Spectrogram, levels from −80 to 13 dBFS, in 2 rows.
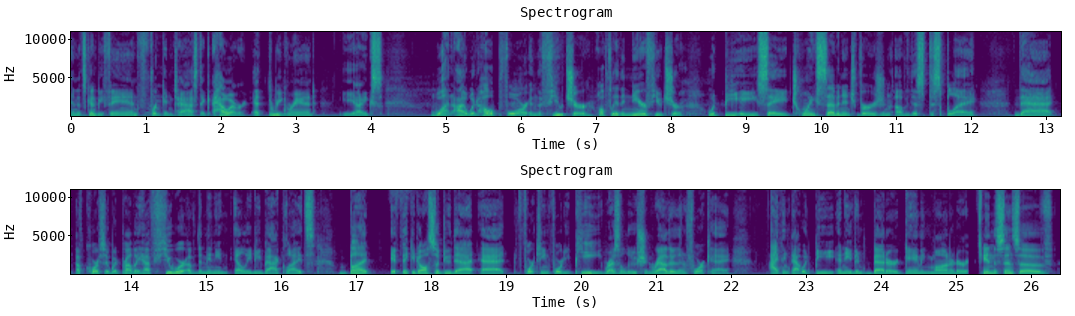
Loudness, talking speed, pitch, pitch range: -24 LUFS, 170 wpm, 90 Hz, 85-115 Hz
